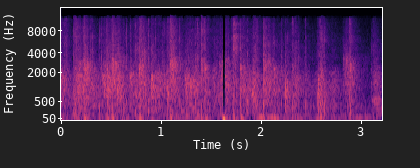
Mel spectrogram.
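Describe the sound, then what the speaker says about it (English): Audience applause at a school board meeting: a steady, dense wash of clapping from a roomful of people, moderately distant, with no talking over it. "Let's give him a round of applause."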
